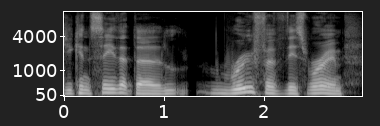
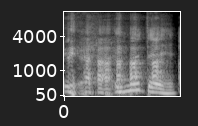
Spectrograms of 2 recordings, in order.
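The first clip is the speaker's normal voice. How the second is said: put-on hammy French-accented name; 3 semitones higher, 3 dB louder than usual. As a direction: overplay the French sound of "Imade". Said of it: "No, don't even try".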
